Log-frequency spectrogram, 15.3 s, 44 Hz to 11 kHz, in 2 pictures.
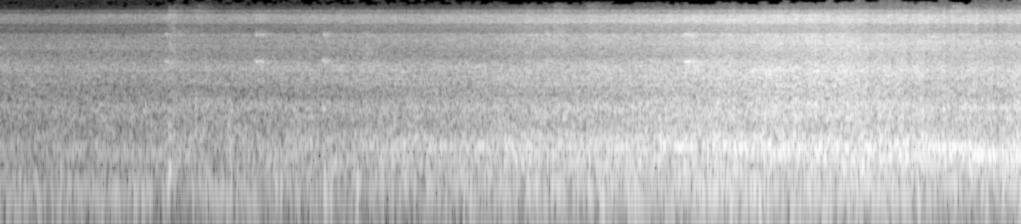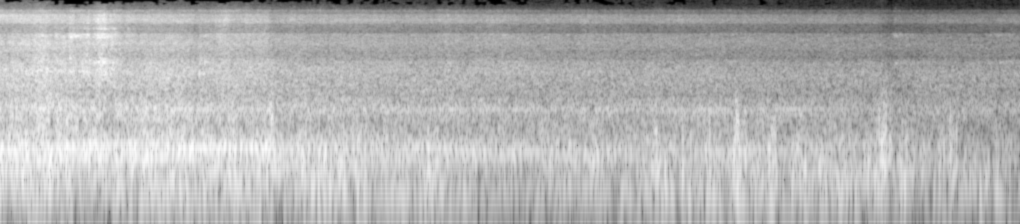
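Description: SM31 diesel shunting locomotive running light past at close range: its engine grows louder as it approaches, is loudest about six to nine seconds in as it passes, then fades as it moves away.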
